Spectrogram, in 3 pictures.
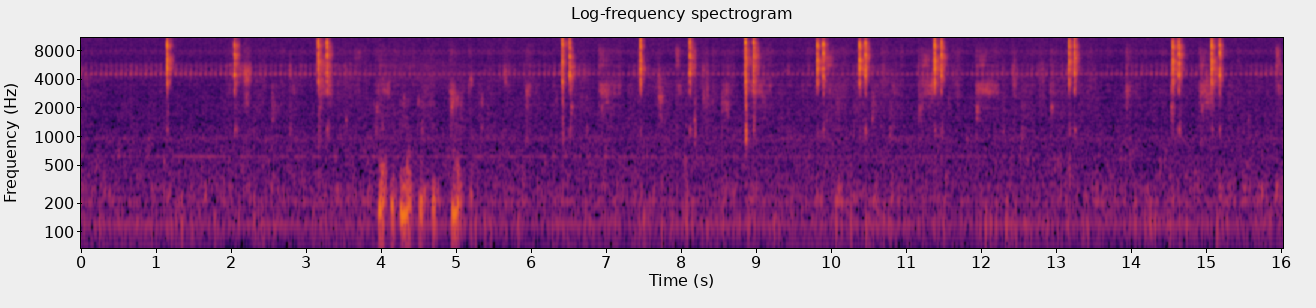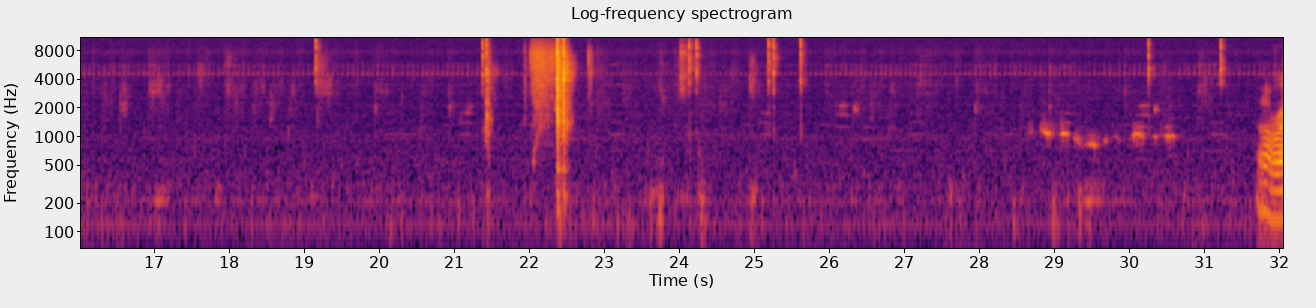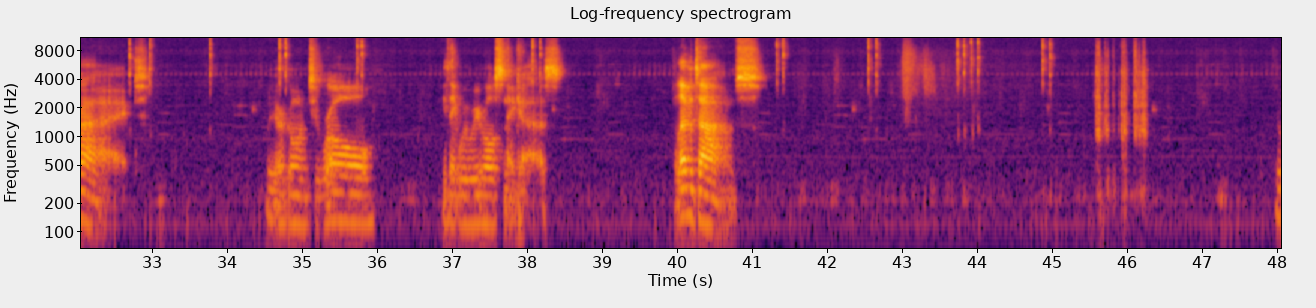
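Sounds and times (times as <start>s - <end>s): keyboard and mouse clicks: 3.2s - 3.4s, 6.4s - 6.7s, 7.4s - 9.2s, 9.8s - 10.6s, 11.2s - 12.2s, 13.0s - 13.4s, 14.5s - 15.3s, 19.1s - 19.4s, 21.4s - 21.6s, 24.0s - 24.4s, 34.6s - 34.9s, 41.3s - 41.6s, 43.7s - 44.1s, 44.9s - 46.4s.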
